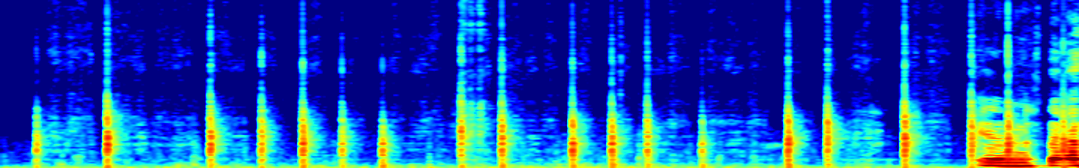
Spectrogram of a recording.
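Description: Chalk taps and scrapes on a blackboard in quick strokes.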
